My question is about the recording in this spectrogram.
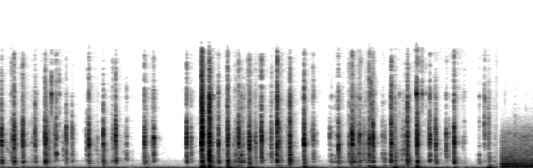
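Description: Typing sound effect under an on-screen caption: a rapid, irregular run of key clicks, with a brief pause just before two seconds in and one louder strike at about two seconds.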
